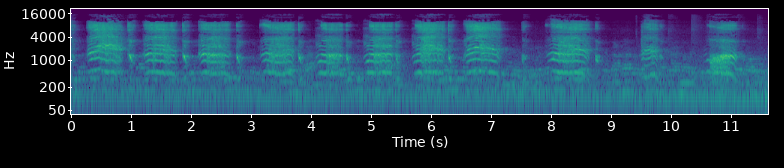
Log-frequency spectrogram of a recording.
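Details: Infant cries in repeated wailing bursts, roughly one per second, with brief breaths between them: infant crying.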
